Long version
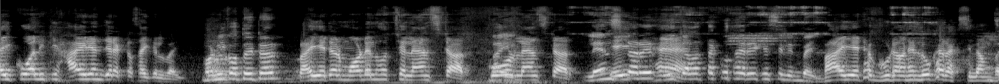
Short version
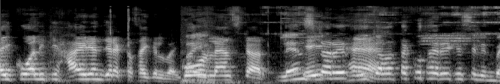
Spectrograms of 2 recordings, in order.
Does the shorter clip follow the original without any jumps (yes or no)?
no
